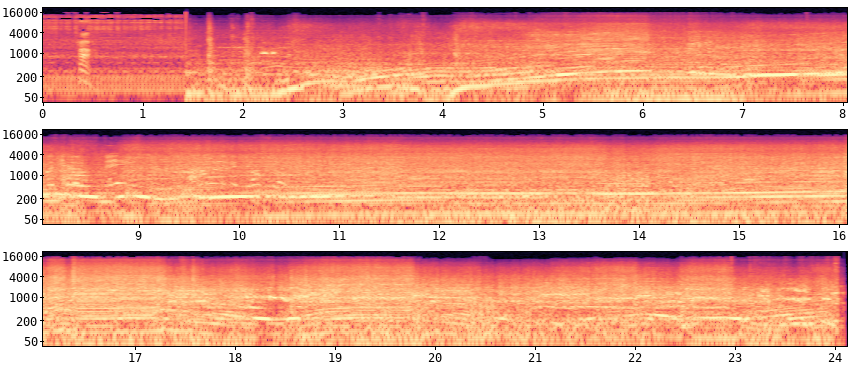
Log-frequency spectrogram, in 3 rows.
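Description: LS V8 engine of a BMW E30 drift car, heard from inside the car on a drift run. It revs up sharply about a second and a half in, then stays at high revs, its pitch dipping and rising again and again as the throttle is worked.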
